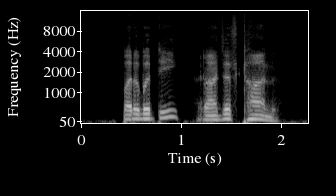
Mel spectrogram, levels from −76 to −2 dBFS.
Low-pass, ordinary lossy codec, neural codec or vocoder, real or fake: 14.4 kHz; none; codec, 44.1 kHz, 2.6 kbps, DAC; fake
